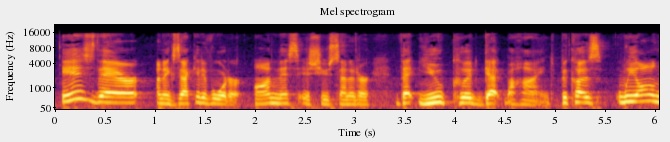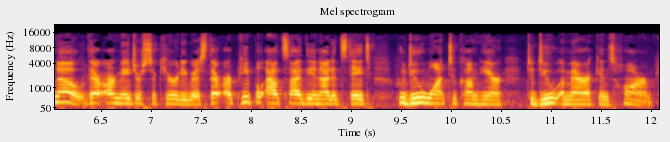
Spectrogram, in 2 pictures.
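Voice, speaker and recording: A woman news anchor posing brisk questions to a guest. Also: mid-range voice. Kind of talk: TV news interview.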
